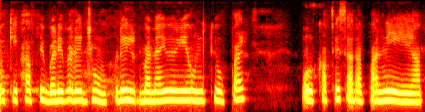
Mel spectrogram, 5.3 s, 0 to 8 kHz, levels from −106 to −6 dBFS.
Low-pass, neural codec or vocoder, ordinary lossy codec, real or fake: none; codec, 16 kHz, 2 kbps, FunCodec, trained on LibriTTS, 25 frames a second; none; fake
